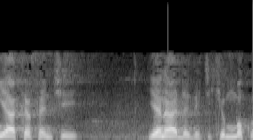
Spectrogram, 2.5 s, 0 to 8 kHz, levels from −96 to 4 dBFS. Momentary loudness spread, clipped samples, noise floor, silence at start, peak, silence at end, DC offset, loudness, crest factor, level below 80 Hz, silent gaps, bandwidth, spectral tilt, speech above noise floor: 14 LU; under 0.1%; -46 dBFS; 0 s; 0 dBFS; 0.05 s; under 0.1%; -18 LUFS; 18 dB; -62 dBFS; none; 5.2 kHz; -10 dB/octave; 29 dB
